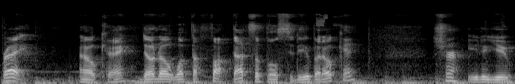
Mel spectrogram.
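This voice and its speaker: Over music in the background, a man with a medium pitch speaks at a moderate pace, using lively intonation, very even loudness and long, frequent pauses. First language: Spanish. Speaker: gaming streamer. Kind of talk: live gameplay commentary. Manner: casual, hesitant with many fillers.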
